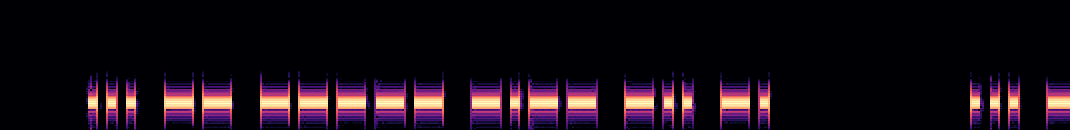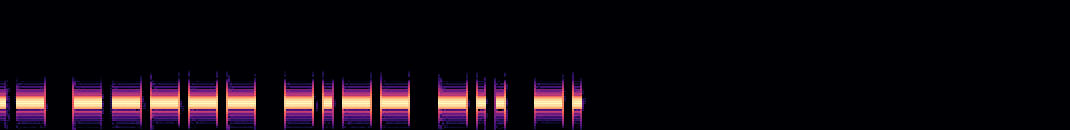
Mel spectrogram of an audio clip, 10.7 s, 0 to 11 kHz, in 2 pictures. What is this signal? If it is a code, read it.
Morse code, heard as a keyed tone, about 25 wpm, 700 Hz. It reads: SM0YDN SM0YDN
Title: DXCC-100 Call Signs - 6 Characters - Repeated 2x - 25wpm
